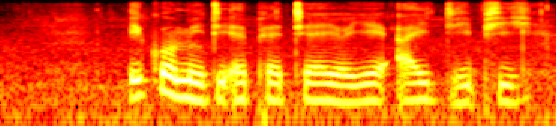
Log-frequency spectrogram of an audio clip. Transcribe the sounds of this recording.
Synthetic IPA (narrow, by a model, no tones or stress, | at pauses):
ikʰʼomitʼiʔɛpʰɛtʰɛjɔjɛʔajdipʰi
